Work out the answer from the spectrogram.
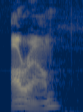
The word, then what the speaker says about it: Arawn: But anyways, so Arawn, like clown.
